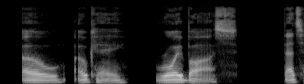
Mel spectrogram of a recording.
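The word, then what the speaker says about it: Rooibos: that spiff quickly searches and finds the proper pronunciation oh okay Roy boss that's how you say it okay odd right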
